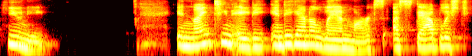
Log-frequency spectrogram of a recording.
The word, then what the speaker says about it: HUNI: you pronounce the name it's not huni and it's not honey but hue like the color and knee like the body part huni in 1980 indiana landmarks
